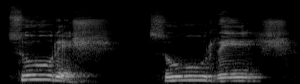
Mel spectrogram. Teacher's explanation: The Su is short. Re, slightly long. Sh, it's short.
